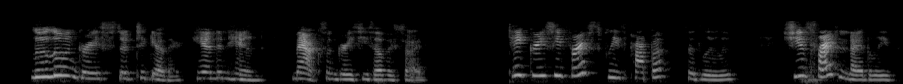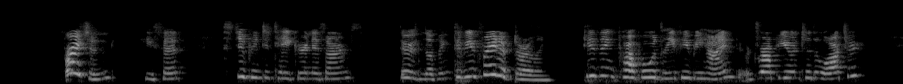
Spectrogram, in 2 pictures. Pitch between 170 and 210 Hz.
No: very high, 280 Hz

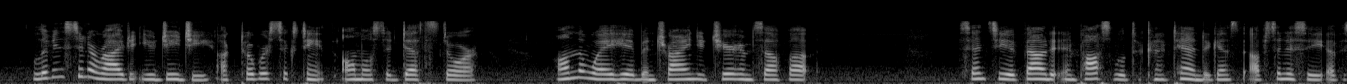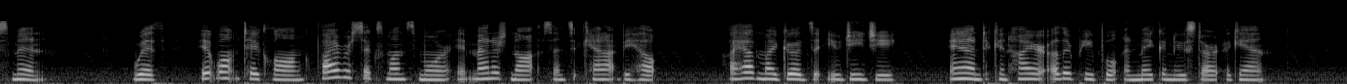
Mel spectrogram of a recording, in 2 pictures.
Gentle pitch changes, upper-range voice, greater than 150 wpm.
Yes: narrow, 2.2 semitones; high, 235 Hz; average, 160 wpm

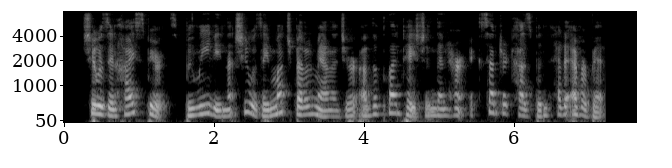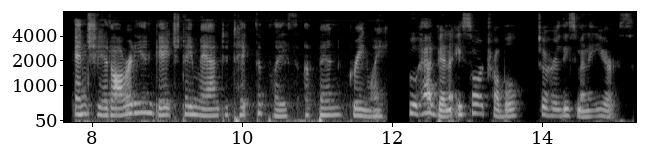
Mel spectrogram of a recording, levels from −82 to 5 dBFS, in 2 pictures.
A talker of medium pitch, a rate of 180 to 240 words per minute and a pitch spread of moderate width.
No: high, 200 Hz; average, 190 wpm; average, 4.4 semitones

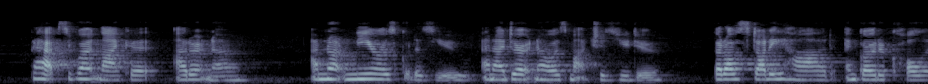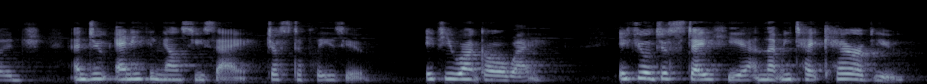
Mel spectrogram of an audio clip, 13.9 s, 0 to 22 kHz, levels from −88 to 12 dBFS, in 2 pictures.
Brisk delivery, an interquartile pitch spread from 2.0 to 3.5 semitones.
Yes: fast, 255 wpm; narrow, 2.5 semitones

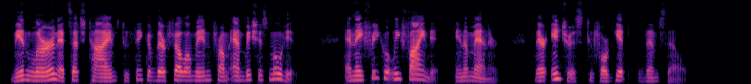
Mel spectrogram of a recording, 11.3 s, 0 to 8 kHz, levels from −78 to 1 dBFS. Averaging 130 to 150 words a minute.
Yes: average, 145 wpm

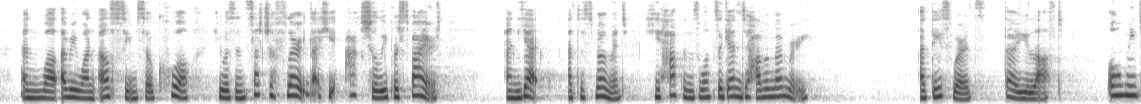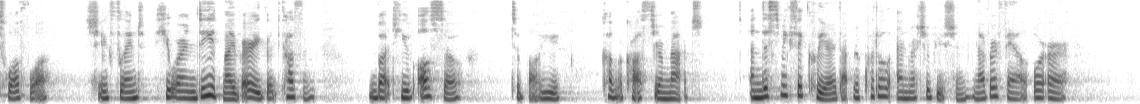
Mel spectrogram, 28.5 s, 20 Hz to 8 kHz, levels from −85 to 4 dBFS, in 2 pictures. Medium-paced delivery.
Yes: average, 155 wpm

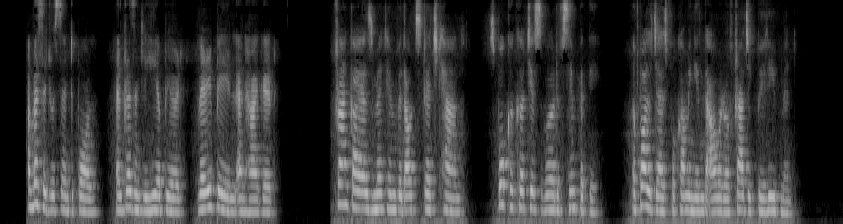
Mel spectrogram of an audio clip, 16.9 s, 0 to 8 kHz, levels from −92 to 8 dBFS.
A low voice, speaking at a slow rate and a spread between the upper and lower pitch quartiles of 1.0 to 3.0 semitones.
No: high, 195 Hz; slow, 130 wpm; narrow, 2.6 semitones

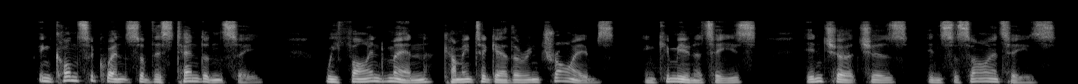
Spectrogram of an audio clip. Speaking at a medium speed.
No: slow, 100 wpm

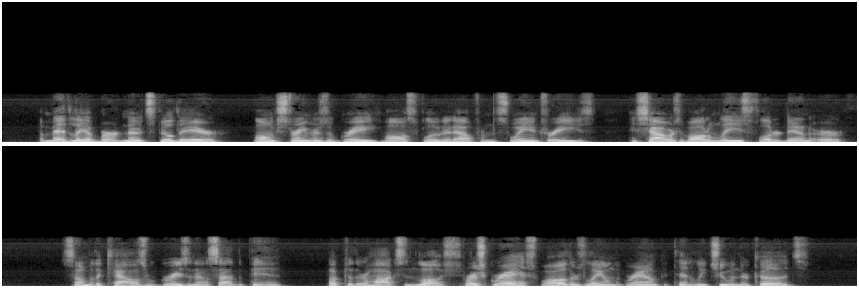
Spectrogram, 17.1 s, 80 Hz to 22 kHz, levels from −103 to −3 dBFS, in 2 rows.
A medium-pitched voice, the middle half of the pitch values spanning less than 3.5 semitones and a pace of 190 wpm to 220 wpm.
Yes: medium, 145 Hz; average, 2.9 semitones; average, 195 wpm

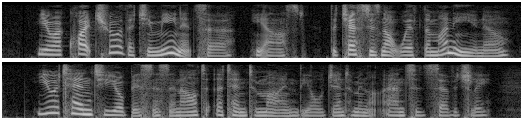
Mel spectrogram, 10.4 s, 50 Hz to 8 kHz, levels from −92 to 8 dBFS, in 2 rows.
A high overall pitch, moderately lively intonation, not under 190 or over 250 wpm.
Yes: high, 195 Hz; average, 4.2 semitones; average, 200 wpm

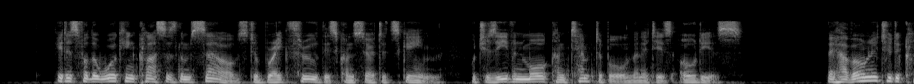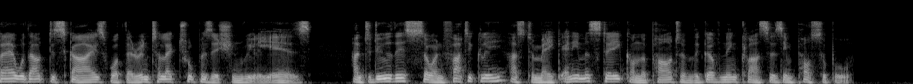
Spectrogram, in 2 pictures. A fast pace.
No: average, 175 wpm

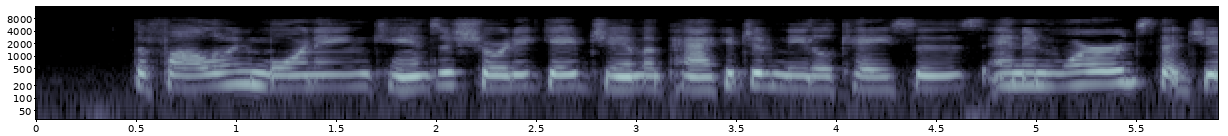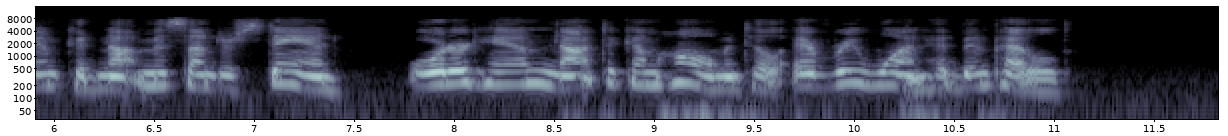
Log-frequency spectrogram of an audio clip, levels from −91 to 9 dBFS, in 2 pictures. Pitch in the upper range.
Yes: high, 230 Hz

